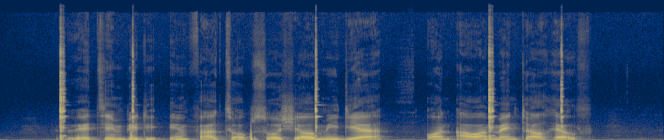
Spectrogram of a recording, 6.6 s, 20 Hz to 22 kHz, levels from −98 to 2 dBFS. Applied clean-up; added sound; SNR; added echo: none; Tap / Glass; 8 dB; none.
